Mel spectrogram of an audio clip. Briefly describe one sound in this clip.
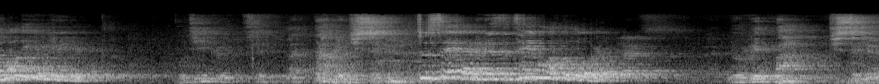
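A man speaks with animation through a microphone in an echoing room.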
